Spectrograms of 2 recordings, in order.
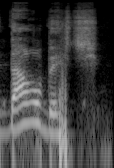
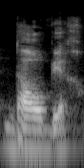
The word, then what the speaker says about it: Dalbert: Como é a pronúncia do seu nome? É Dalbert? É Dauber. O correto é Dauber.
